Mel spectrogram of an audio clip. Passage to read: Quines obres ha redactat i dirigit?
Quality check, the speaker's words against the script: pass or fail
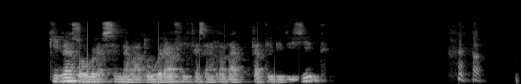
fail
